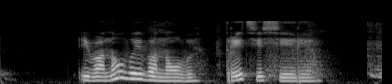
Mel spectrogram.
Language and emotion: Russian, neutral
